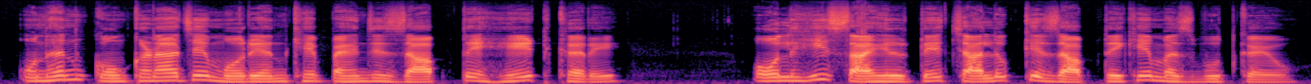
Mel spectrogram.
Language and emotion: Sindhi, neutral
